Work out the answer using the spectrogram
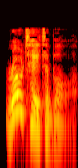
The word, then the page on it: rotatable: British English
